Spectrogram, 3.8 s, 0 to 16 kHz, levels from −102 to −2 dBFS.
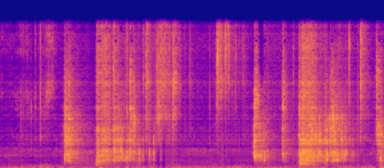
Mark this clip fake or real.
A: fake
